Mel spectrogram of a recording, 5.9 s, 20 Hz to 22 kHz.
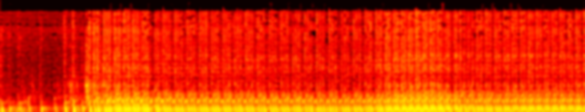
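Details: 1990 Mazda Miata, hot-wired, started after sitting about 7 years, starter having issues: slow cranking catches about a second in, then an uneven, lumpy idle with irregular pulses, like a cylinder or two not firing; cause suspected, not confirmed.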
